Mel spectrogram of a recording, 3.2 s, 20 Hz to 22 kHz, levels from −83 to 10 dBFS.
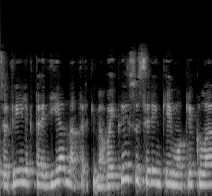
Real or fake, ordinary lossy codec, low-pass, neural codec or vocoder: real; AAC, 32 kbps; 9.9 kHz; none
